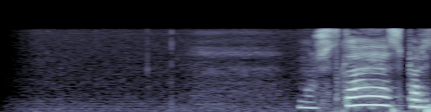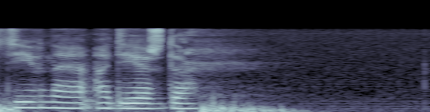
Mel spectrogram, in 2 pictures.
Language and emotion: Russian, sad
